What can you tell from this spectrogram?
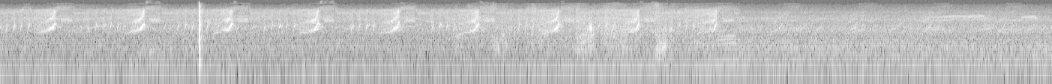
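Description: A single sharp click about three seconds in: a wedge striking a golf ball on a short chip shot. Behind it, a bird calls faintly, a rising chirp repeated about once a second, stopping about ten seconds in.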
